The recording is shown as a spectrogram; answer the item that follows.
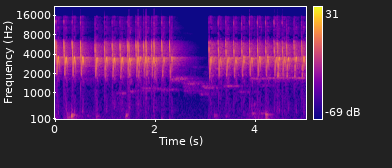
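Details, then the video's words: Bar-winged prinia singing a lively 'tembakan' burst song in the white-prinia style, rapid sharp high chirps stacked in quick runs, a brief pause near the middle, then the fast chirping resumes. "burung ciblek gacor versi tembakan perenjak putih"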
